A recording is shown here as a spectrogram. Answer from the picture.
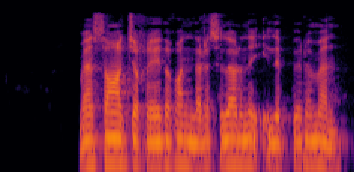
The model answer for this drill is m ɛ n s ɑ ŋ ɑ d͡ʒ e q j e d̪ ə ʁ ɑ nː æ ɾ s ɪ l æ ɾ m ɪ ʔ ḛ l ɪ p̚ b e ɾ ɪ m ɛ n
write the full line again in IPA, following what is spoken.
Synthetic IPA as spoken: m ɛ n s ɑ ŋ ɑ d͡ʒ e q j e d̪ ə ʁ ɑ nː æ ɾ s ɪ l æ ɾ n ɪ ʔ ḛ l ɪ p̚ b e ɾ ɪ m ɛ n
